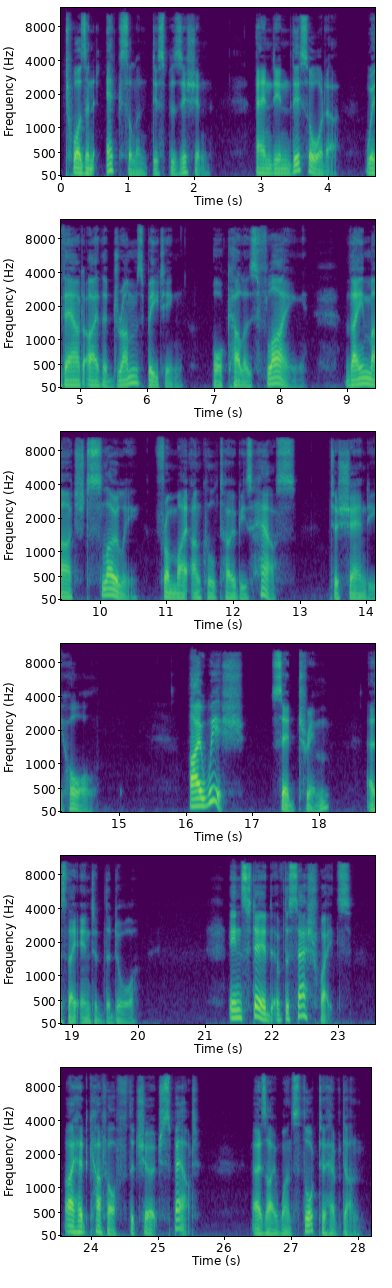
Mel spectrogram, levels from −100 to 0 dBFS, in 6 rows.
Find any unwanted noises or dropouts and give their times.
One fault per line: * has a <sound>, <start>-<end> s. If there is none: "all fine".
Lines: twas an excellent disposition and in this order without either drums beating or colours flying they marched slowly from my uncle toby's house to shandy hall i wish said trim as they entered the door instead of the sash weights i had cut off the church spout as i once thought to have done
all fine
